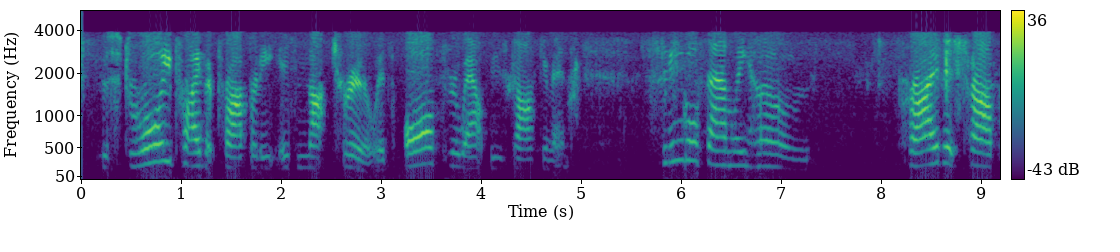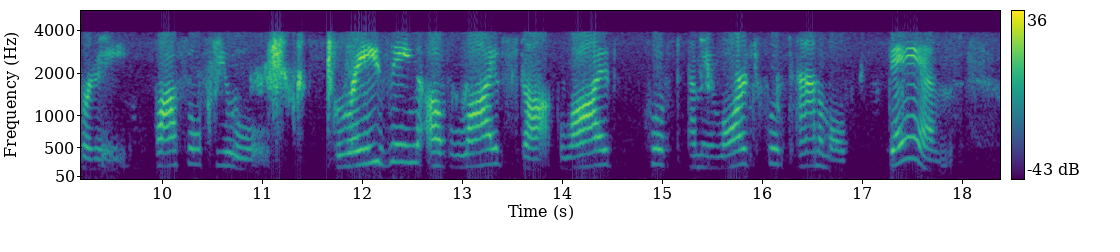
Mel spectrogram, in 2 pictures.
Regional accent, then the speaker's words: Tennessee, United States; and I'm from Tennessee.

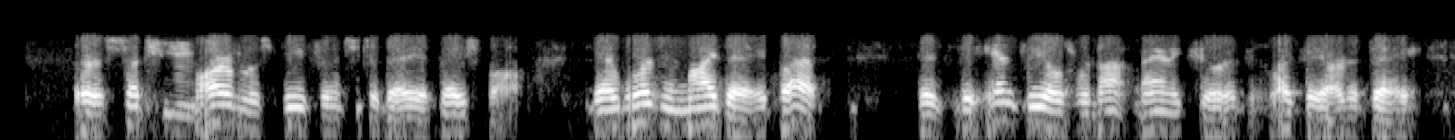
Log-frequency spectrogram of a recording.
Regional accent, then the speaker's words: Anderson, Indiana, United States; even in my hometown here, Randerson, Indiana, which is right in the middle of the Midwest

